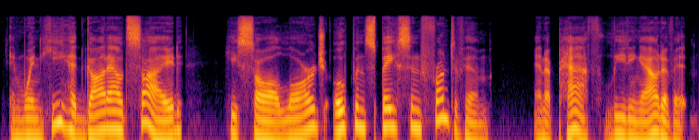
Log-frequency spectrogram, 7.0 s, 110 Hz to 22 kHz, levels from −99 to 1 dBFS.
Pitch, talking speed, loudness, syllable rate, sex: 145 Hz, 195 wpm, -18 LUFS, 5.0 syllables/s, male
